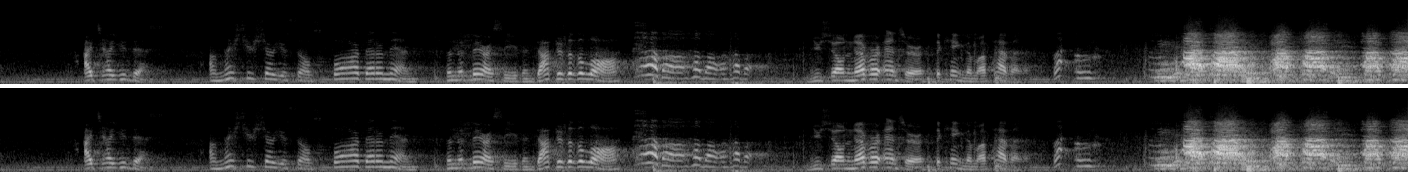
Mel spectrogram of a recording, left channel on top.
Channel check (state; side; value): identical; both; correlation 1.00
